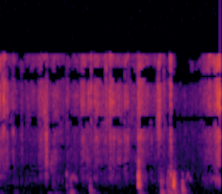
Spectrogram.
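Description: Faint rustling and scraping of a plastic bag being pushed down into a mesh-wrapped jar: a few short bursts in the second half, the loudest near the end.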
